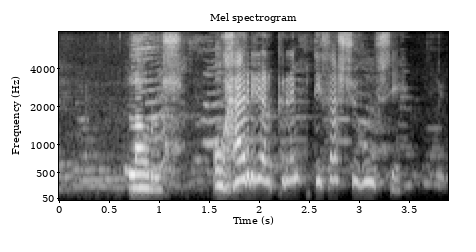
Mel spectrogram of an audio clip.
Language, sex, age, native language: Icelandic, male, 11, Icelandic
